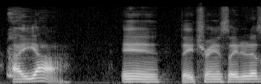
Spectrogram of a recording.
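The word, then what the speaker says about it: אַיָּה: 44 that's H 3 4 4 and it's pronounced hi-yah and they translate it as a hawk a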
